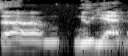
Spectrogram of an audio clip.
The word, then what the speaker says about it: Nguyen: I think it's Nguyen, actually. – Nguyen. – Yeah, you don't pronounce the G. – Don't pronounce the G. All right, so Nguyen.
